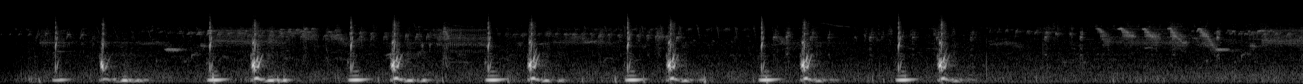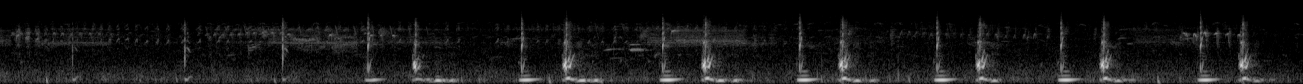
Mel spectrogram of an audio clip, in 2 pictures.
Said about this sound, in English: Our last unusual songster, the American bittern, is perhaps the most remarkable. His vocalization is created as he gulps and expels quantities of air. Here's the American bittern.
